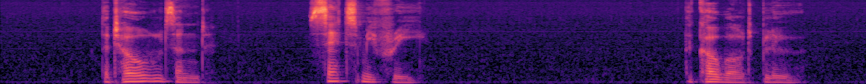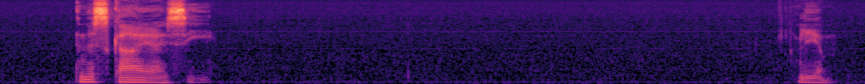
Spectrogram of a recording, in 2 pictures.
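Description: An older man speaks slowly and calmly, close to a phone microphone, with long pauses.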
